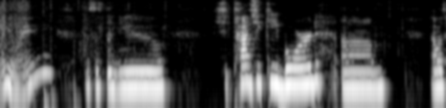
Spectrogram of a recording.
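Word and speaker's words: 下敷き: do that so anyway this is the new shitajiki board um I was pronouncing it wrong I was pronouncing it Shiki but that's apparently incorrect so if you ever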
